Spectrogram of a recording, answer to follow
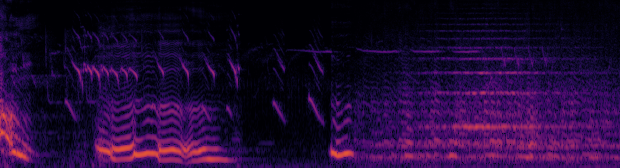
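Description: Cartoon sound effect of a wasp swarm buzzing: a steady drone of many tones that sets in a little past halfway. Before it come a wavering, warbling tone and a few short falling blips.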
